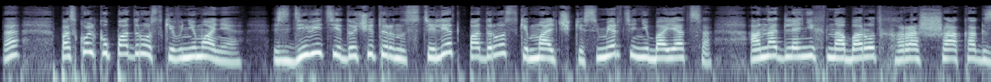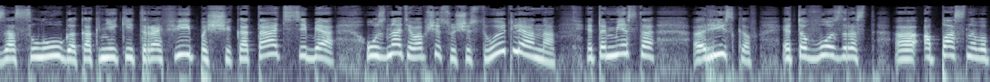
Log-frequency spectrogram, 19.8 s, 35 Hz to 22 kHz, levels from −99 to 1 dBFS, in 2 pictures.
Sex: female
